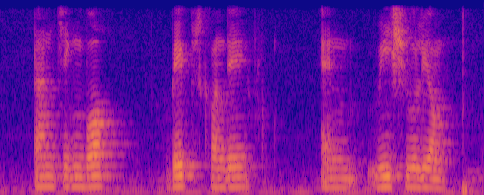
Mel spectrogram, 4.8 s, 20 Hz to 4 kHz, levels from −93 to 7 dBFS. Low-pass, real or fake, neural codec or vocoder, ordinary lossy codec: 3.6 kHz; real; none; none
